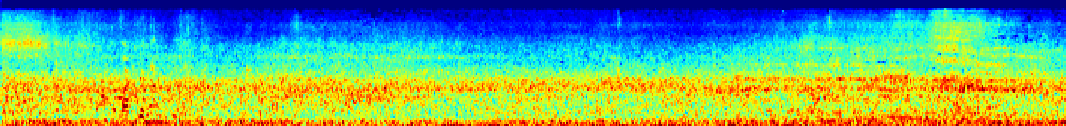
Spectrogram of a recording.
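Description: Steady city road traffic noise from cars running along the street, with a low engine hum joining about halfway through.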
